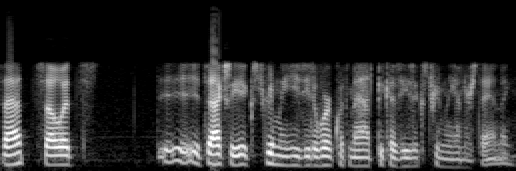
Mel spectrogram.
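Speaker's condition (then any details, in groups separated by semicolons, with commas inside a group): No condition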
